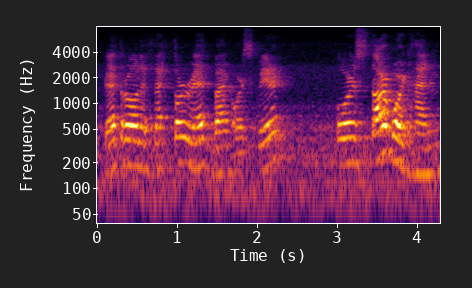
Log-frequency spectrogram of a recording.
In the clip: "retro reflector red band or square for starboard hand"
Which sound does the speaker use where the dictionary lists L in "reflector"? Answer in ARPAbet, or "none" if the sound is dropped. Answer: none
